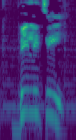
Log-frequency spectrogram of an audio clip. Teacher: the stress is on the third syllable from the end, ability, so it's on B.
